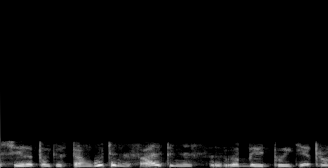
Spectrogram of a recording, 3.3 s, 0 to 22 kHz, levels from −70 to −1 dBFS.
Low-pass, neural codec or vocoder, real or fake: 3.6 kHz; codec, 44.1 kHz, 2.6 kbps, SNAC; fake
